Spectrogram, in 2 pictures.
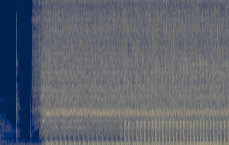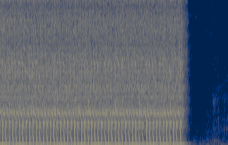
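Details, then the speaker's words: Vintage Traxxas Rustler nitro RC truck with new parts, primed and spraying fuel: steady high-pitched buzzing whir as the starter spins the engine, never firing; cranks but won't start, low-end needle setting then checked. "Sounds like it wants to go, but it's not going."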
